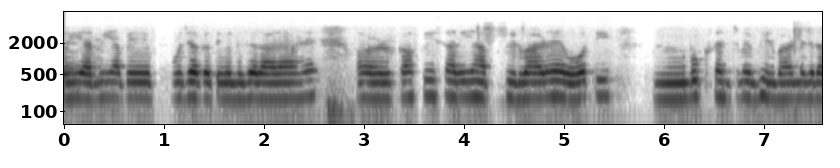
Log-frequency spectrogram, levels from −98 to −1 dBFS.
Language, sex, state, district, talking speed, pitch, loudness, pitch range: Hindi, female, Bihar, Saharsa, 230 wpm, 180 Hz, -25 LUFS, 180-190 Hz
